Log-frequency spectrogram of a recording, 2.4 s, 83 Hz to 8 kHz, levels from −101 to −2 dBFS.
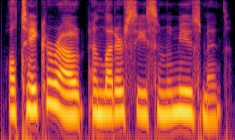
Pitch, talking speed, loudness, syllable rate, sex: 200 Hz, 255 wpm, -16 LUFS, 6.1 syllables/s, female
